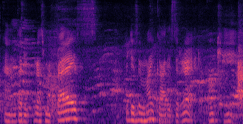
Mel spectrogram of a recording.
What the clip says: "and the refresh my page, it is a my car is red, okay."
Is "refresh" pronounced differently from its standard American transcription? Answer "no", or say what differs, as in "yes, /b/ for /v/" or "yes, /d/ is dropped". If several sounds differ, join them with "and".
yes, /s/ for /ʃ/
